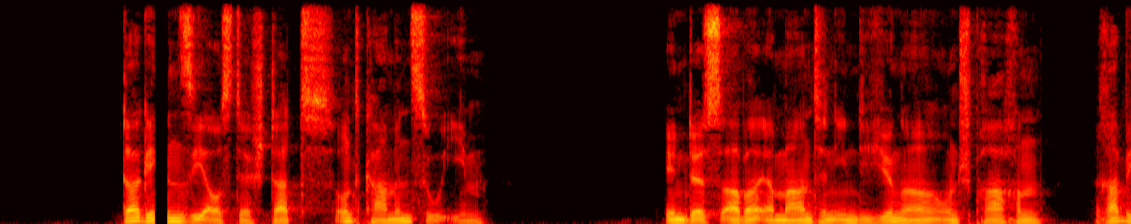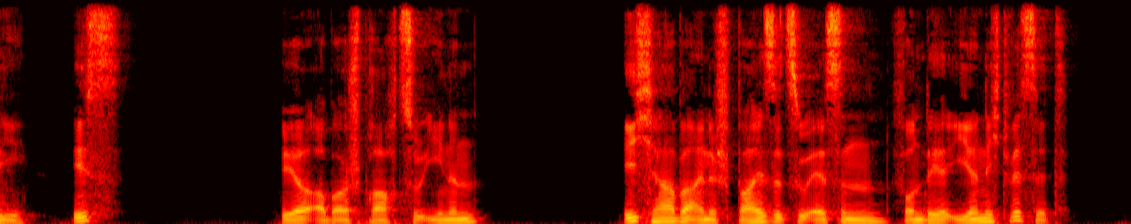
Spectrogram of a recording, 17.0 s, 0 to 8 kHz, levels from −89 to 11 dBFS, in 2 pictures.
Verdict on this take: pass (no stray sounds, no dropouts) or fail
fail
